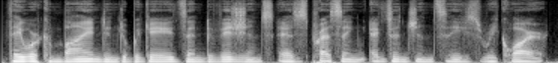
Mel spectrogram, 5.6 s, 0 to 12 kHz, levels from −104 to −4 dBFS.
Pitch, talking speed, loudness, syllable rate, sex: 105 Hz, 120 wpm, -17 LUFS, 4.7 syllables/s, male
